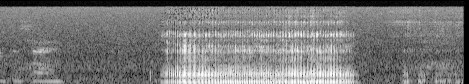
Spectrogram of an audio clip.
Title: Bruiser The Bulldog Snoring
